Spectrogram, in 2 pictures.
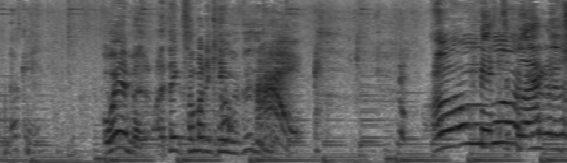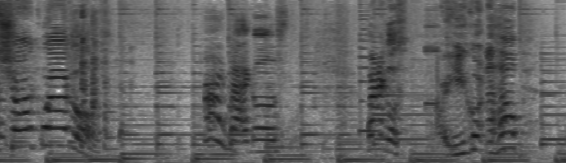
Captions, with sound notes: - Okay. - Wait a minute, I think somebody came to visit you. - Oh, Hi! - Oh my- - It's Waggles. - Shark Waggles! (girl laughing) - Hi Waggles. - Waggles, are you going to help?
